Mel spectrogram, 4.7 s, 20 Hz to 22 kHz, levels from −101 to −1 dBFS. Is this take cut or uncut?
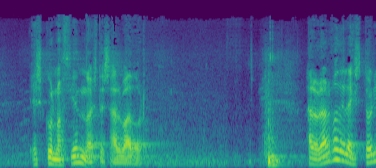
uncut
